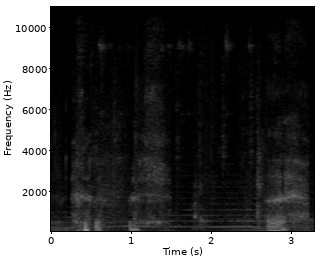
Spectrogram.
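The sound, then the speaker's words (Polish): A dog whimpers in a few short, high whining bursts spread over a few seconds, the last one longer and rising, with soft voice-like sounds in the background. “Ja słyszę, tylko psa wpuszczę.”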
